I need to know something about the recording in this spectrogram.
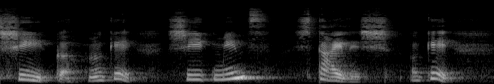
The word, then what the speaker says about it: chic: How you have to pronounce? Chic.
